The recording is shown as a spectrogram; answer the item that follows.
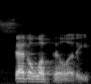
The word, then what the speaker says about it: settleability: Why set solids? Settleability test. That's the proper way to say it.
